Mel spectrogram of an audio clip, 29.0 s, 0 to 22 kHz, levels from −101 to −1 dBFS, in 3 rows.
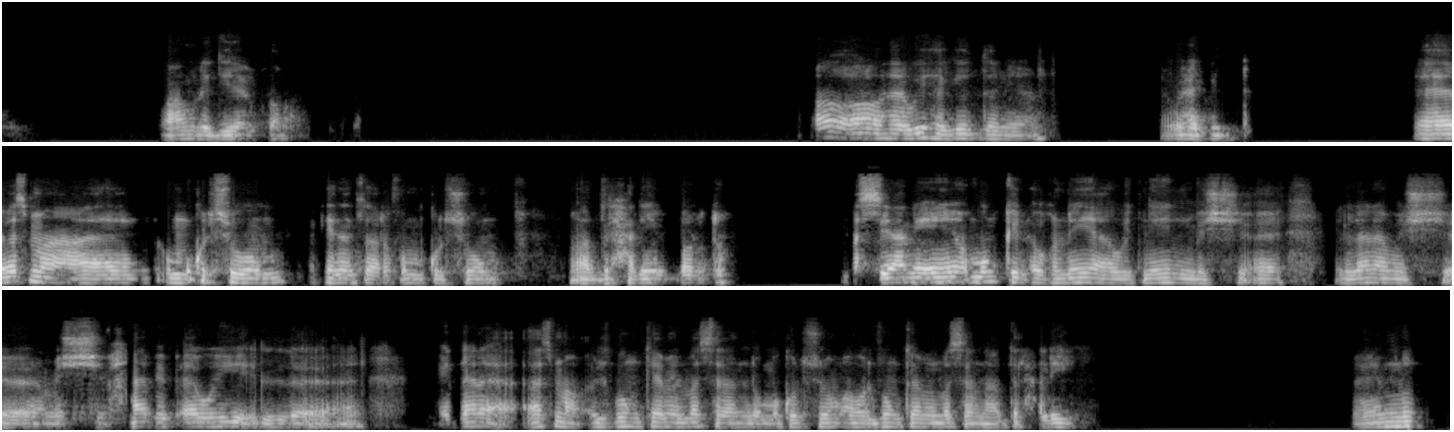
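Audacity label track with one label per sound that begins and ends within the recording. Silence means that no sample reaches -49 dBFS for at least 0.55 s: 1.080000	1.950000	sound
5.430000	6.960000	sound
7.740000	8.310000	sound
9.430000	14.520000	sound
15.290000	26.490000	sound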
